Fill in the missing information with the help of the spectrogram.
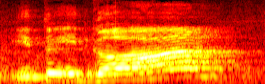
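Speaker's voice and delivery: ordinary talk, nothing marked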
